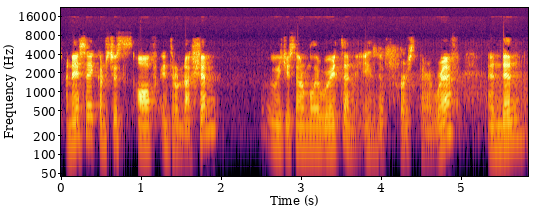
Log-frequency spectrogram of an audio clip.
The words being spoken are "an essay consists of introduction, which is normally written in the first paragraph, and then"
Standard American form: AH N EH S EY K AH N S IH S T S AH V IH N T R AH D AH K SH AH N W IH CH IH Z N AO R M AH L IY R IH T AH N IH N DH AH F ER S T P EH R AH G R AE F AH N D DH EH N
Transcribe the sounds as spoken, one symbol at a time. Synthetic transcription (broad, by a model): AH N EH S EY K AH N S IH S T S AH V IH N T R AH D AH K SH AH N W IH CH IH S N AO R M AH L IY R IH T AH N IH N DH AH F ER S T P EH R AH G R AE F AH N D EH N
